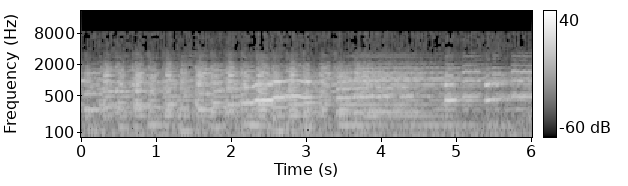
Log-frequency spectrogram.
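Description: car sound effect

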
